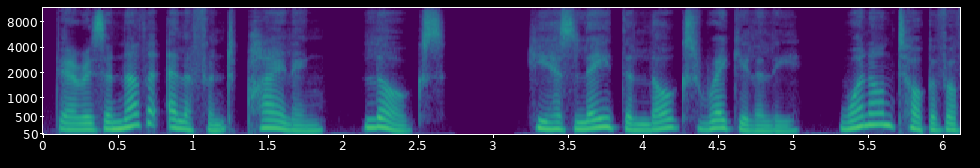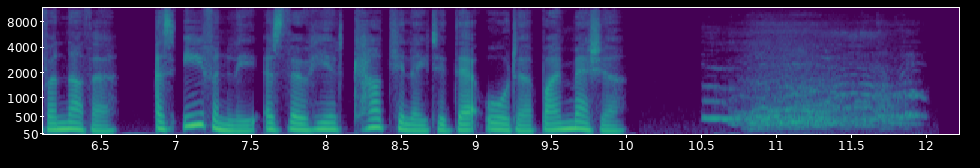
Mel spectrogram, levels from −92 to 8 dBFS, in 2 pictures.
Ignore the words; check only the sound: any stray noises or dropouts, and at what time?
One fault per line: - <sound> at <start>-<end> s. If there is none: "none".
- breath at 10.5-12.0 s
